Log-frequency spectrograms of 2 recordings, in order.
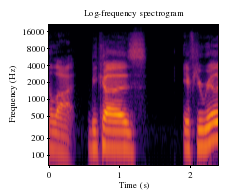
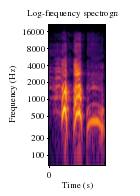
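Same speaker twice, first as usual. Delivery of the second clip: loud laugh; 11 dB louder than usual. Real, not acted. Laughing at own story.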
